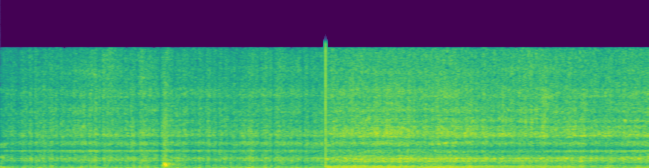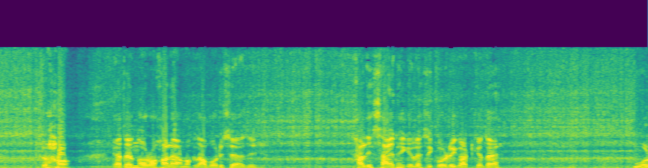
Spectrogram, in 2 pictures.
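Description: Single-cylinder KTM RC sport motorcycle cruising at steady speed, its engine hum buried under heavy wind rumble on the rider's camera microphone; a steady engine tone comes through in the middle. A man talks over it in the second half.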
